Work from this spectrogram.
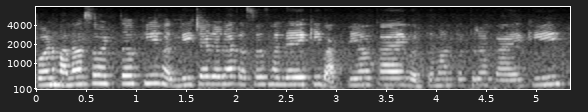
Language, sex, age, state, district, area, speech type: Marathi, female, 45-60, Maharashtra, Pune, urban, spontaneous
